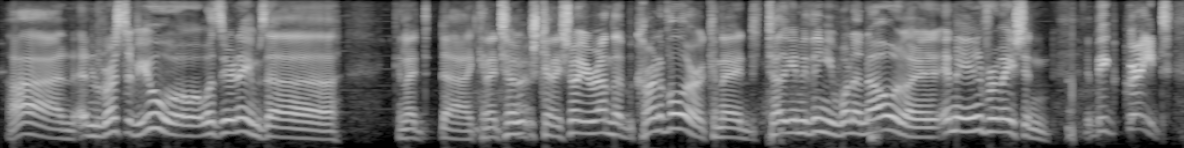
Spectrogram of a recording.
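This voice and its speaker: A man's voice: sits high, animated, quick pace, no echo, pitched above the performer's own voice. A man playing a gushing, overeager carnival barker. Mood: eager. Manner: chirpy, pushy, gushing. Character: overeager male carnival barker, soulless tour guide.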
